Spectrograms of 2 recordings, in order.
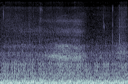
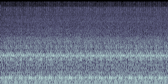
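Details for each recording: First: Ford Ranger diesel at cold idle with an uneven, stumbling low rumble and heavy vibration; one cylinder misfiring, tester shows one glow (heater) plug not working. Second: Ford Ranger automatic idling after transmission and torque converter repair: steady, even idle with a constant hum and no knocks. It runs fine, though the engine may be missing when cold; a glow plug is suspected from a fault code.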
